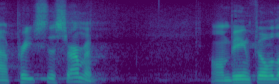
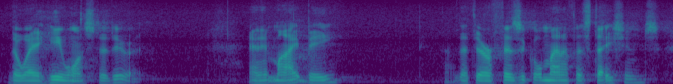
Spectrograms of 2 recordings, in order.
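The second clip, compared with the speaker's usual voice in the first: ordinary talk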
